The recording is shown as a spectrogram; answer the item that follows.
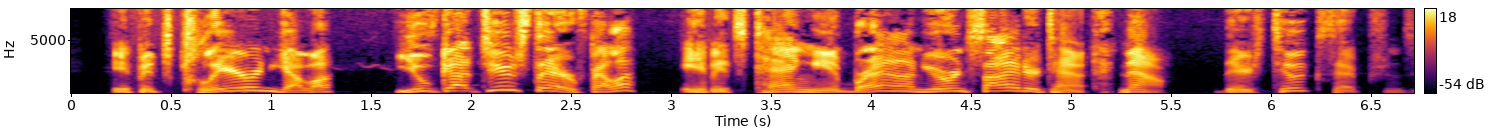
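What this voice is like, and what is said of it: Ned Flanders impression. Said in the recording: “Good Ned Flanders impression.”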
